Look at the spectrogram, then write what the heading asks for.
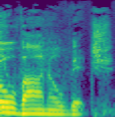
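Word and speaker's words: Yovanovitch: Jovanovich. Like Yankovic.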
